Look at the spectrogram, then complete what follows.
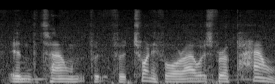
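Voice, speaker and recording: With a Yorkshire accent, the voice sounds dry and free of echo, over light background noise. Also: man. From northern England (Hull). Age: 70s. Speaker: long-distance coastal walker and vlogger. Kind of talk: casual vlog chat. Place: open country. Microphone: phone near.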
